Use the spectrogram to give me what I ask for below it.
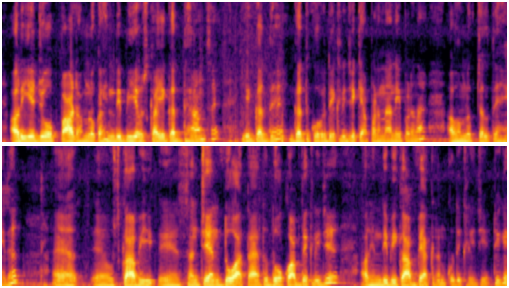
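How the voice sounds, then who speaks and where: A woman's voice: lowish voice, darkish tone. Woman teacher reading a syllabus aloud. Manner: repetitive, checks in with "theek hai". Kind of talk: screen-share syllabus walkthrough.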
